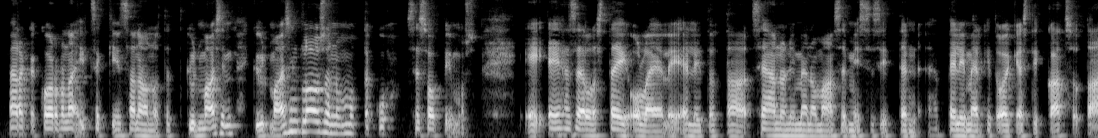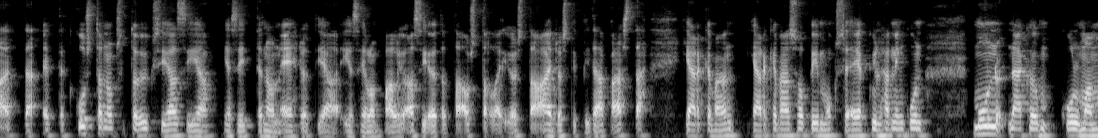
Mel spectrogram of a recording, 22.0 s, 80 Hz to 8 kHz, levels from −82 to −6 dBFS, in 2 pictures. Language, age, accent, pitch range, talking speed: Finnish, 30-49, native, 125-145 Hz, 165 wpm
